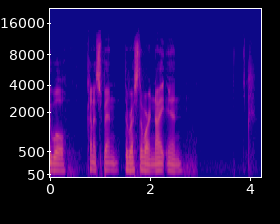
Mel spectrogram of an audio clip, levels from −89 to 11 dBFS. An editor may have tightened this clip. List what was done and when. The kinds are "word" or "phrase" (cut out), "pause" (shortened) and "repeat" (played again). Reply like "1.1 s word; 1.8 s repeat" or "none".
1.4 s pause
